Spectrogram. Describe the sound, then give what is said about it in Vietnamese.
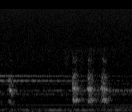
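Dogs barking in a village at night: a few faint, short barks, one early and three spaced out in the second half, over a low steady hum. “chó ở trong làng cứ thế sủa cả lên”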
